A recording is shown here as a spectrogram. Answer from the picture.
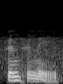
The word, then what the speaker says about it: syntony: H-A-I-R-S-Y-N-T-O-N-Y. Syntony. And syntony sounds, it rhymes with symphony, but it's syntony, and it's from the Greek word syntonos, meaning balance, attunement, and harmony.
